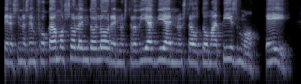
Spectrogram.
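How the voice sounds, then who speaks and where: A middle-aged woman with a Spanish accent from Spain teaching a reflective talk on emotions, slow and thoughtful, sometimes acting out quoted dialogue. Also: mid-range voice, steady tone, a bit bright.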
